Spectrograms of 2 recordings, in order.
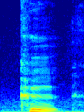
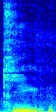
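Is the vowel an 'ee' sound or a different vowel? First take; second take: different vowel; ee. First: The vowel is not an 'ee' sound. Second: The vowel is an 'ee' sound. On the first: The speaker calls it right. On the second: The speaker calls it wrong. "Not ki"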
